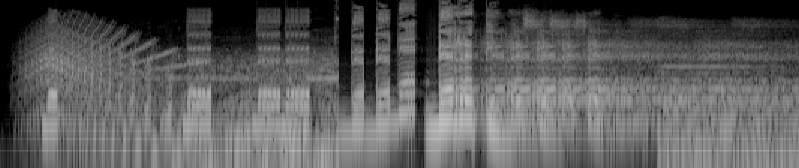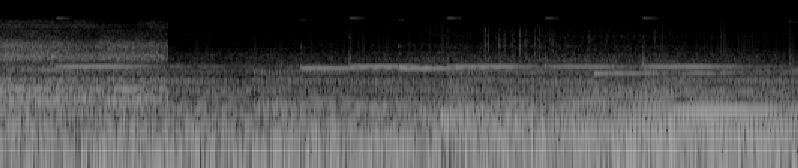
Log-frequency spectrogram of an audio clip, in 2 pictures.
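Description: A rock song plays loudly and steadily, starting with a busy, clashing burst of guitar-like tones and hits before settling into sustained chords over a low, droning bass.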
